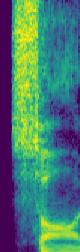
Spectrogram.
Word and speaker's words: saw: we speak it's annoying so actually saw feels like it should rhyme with door right it's the same sound saw door look at the word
